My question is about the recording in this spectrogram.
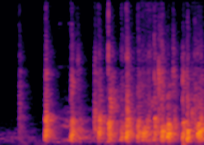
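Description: Audience applauding, the clapping starting about half a second in after a brief hush.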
